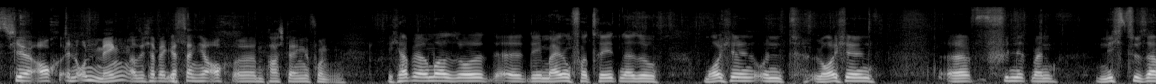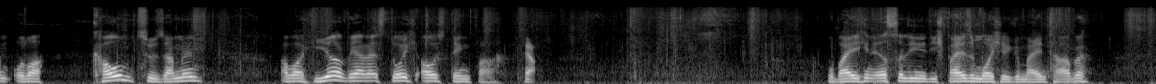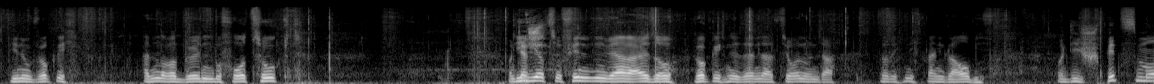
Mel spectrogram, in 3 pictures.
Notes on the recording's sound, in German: Mit voller Vorfreude sind wir für diese Aufnahme in den Wald gegangen, um eine Stelle ausfindig zu machen. In einem kleinen, unscheinbaren Wäldchen ergab es sich, dass wir eine Stelle fanden.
